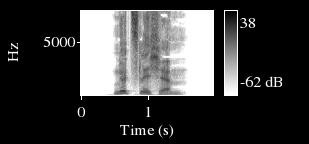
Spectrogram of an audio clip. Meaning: strong dative masculine/neuter singular of nützlich
- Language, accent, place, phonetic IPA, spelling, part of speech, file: German, Germany, Berlin, [ˈnʏt͡slɪçm̩], nützlichem, adjective, De-nützlichem.ogg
